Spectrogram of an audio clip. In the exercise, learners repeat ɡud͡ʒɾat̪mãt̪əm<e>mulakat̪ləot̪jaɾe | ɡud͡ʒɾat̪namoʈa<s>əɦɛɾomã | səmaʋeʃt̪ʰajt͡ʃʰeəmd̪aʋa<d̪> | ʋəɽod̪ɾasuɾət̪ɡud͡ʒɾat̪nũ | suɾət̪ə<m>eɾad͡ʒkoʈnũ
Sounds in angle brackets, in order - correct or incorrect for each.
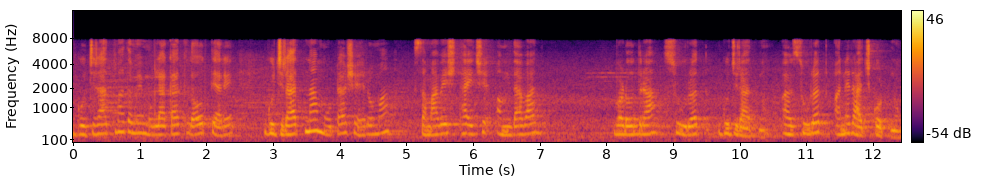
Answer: correct, incorrect: ʃ, correct, incorrect: n

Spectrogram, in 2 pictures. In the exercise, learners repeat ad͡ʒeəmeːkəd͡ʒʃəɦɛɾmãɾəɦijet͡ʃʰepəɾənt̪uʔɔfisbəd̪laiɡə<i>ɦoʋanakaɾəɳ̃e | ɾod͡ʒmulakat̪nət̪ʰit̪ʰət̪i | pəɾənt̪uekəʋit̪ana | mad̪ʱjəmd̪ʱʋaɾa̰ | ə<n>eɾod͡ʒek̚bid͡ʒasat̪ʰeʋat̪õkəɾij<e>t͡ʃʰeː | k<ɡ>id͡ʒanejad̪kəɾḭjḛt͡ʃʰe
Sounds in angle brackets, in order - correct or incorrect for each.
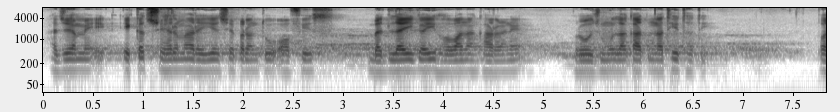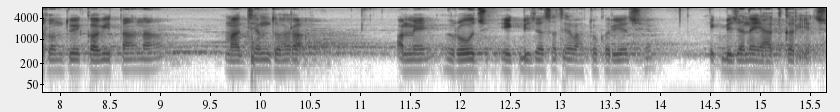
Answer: correct, incorrect: m, correct, incorrect: b

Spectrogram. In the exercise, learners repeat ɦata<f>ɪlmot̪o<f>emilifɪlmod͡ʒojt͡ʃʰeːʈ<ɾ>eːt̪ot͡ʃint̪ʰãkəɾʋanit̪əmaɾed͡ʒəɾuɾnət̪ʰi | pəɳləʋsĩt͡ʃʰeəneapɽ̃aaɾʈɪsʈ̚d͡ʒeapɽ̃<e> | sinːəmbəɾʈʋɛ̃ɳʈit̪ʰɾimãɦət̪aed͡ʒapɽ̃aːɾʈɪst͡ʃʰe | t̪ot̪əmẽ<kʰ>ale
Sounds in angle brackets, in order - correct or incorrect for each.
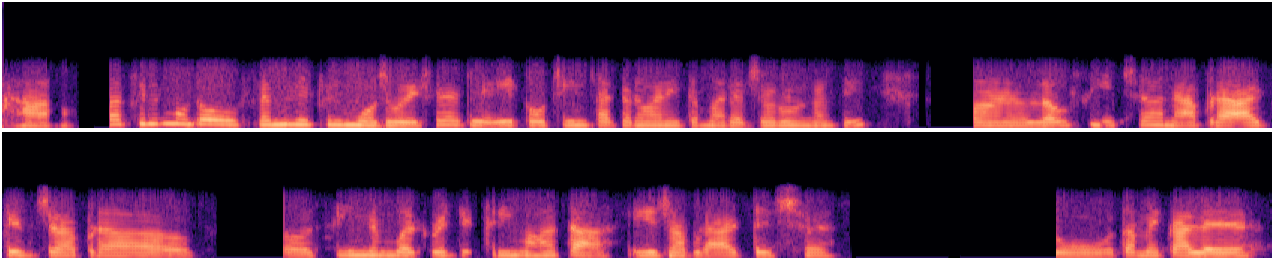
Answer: correct, correct, incorrect: l, incorrect: a, incorrect: k

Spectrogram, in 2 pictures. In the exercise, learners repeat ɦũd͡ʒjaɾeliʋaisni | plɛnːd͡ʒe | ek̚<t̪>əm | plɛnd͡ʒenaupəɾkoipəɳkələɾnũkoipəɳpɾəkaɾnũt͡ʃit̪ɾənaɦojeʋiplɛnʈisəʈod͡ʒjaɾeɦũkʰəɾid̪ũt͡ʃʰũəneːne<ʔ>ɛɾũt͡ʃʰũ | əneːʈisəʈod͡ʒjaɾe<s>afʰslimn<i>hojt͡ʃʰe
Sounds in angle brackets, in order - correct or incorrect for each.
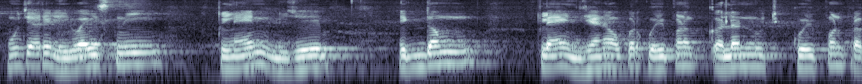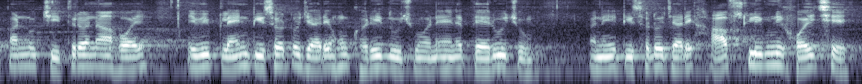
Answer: incorrect: d̪, incorrect: p, incorrect: h, correct

